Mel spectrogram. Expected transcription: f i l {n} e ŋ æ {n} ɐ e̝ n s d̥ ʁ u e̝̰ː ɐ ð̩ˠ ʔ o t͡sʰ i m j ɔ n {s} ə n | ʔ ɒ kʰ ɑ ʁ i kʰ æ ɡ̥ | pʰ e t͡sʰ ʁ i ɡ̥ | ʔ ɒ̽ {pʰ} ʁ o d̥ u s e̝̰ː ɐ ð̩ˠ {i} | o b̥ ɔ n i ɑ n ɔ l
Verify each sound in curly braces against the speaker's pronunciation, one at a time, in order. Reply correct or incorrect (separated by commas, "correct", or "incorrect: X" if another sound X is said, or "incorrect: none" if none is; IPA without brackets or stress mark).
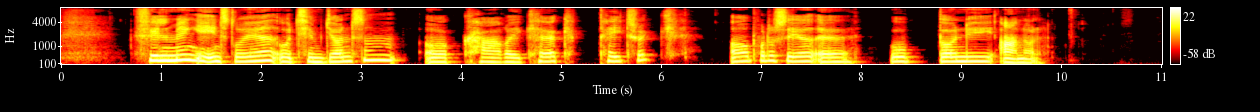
incorrect: m, incorrect: none, correct, correct, incorrect: æ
